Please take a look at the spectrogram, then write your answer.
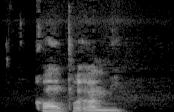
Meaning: third-person singular past historic of compromettre
- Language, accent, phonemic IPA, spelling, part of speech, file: French, Canada, /kɔ̃.pʁɔ.mi/, compromit, verb, LL-Q150 (fra)-compromit.wav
